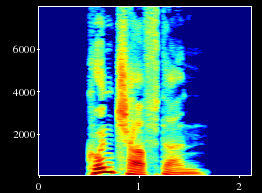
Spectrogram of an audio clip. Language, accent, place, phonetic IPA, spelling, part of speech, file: German, Germany, Berlin, [ˈkʊntʃaftɐn], Kundschaftern, noun, De-Kundschaftern.ogg
- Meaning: dative plural of Kundschafter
